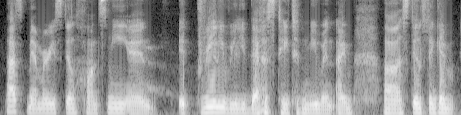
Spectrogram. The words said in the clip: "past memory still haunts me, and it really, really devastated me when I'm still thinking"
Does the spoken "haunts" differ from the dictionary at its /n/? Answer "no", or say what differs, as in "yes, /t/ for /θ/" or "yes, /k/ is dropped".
no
